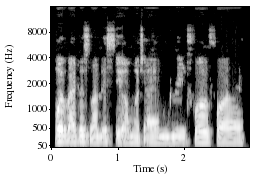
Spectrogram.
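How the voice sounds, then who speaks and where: Teasing woman host on a live stream, kinda gravelly, laughs a lot. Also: very deep voice, little pitch movement, fast, darkish tone, no room sound, rough recording. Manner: chatty, teasing, laughs often. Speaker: livestream host. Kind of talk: casual live-stream chat.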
